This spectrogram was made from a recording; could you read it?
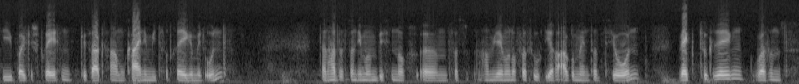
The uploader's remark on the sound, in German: Hausbesetzung in Lörrach - Ein Telefoninterview.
